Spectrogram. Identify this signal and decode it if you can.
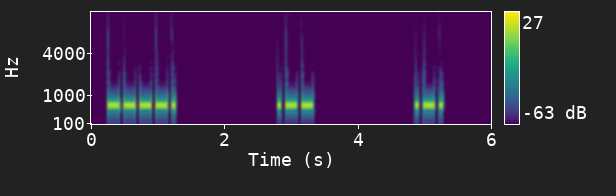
Morse code, heard as a keyed tone, about 20 wpm, spaced as for 5 wpm, 700 Hz. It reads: 9WR
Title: 224 Lesson 36e - BT - Three Characters 20wpm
